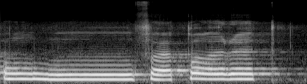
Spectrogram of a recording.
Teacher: طا کو پر پڑھیں گے، را کو بھی پر پڑھیں گے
